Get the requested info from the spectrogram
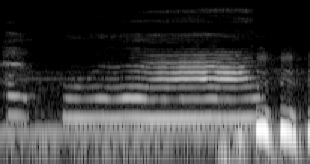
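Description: A young child's voice singing one long held note, then a few quick rising and falling vocal slides near the end, over a steady low hum.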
